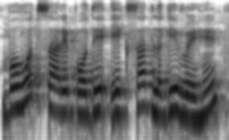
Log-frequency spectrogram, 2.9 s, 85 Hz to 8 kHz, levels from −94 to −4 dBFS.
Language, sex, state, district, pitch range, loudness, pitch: Hindi, female, Arunachal Pradesh, Lower Dibang Valley, 200-245 Hz, -14 LUFS, 220 Hz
